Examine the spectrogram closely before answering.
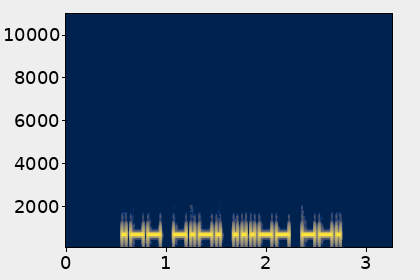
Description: Morse code, heard as a keyed tone, about 28 wpm, 700 Hz. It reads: WC3G
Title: USA Call Signs - 4 Characters - 2x Character Spacing - 28wpm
